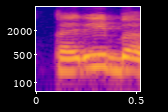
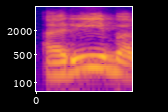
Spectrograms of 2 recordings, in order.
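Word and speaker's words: قريبة: Egyptian வந்துட்டு இது எப்படி கேட்பாங்க அப்படின்னு சொன்னா ஃபி மஹத்தத் மெட்ரோ கரீபா மின் ஹேனா ஃபி மஹத்தத் மெட்ரோ அரீபா மின் ஹுனா. அந்த கரீபா அப்படிங்கிறத வந்துட்டு காஃப் வந்துட்டு இவங்க வந்துட்டு கம்ப்ளீட்டா ப்ரொனவுன்ஸ் பண்ண மாட்டாங்க ஹம்சாவா ப்ரொனவுன்ஸ் பண்ணுவாங்க அரீபா அரீபா மின்ஹேனா ஓகேங்களா.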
